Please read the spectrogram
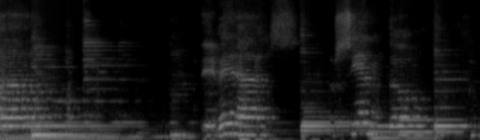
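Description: Nylon-string classical guitar strummed with a man singing: a long held note fades out over the first two seconds, then strummed chords follow with short sung phrases between brief pauses.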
